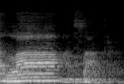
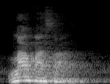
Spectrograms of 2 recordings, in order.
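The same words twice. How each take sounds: First: The first vowel is said long. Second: The first vowel is said short. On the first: "Kalau kita kan bacanya lamasa" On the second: "lamasanya dibaca pendek"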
